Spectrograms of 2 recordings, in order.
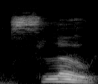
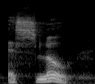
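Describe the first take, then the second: First: The word starts directly with the s sound. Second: An extra vowel sound comes before the s. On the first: The speaker calls it right. "start saying slow" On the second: The speaker calls it wrong. "many of you put an E before you say the word"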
